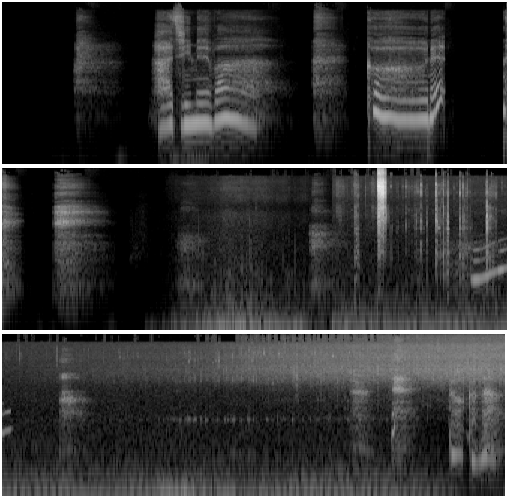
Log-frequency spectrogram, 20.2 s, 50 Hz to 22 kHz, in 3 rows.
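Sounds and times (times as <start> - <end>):
speech: 2.0 - 3.5, 4.9 - 6.0, 6.7 - 6.9, 13.0 - 13.6, 19.5 - 20.1
soft breaths: 11.2 - 20.1
sparkling water fizzing hiss: 11.2 - 20.1
sparkling water poured into a glass, gurgling: 11.3 - 20.1.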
